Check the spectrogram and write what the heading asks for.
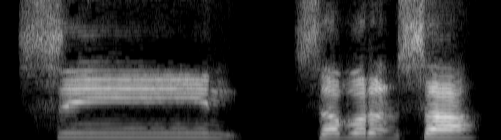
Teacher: সিন তিন আলিফ টান দিয়ে পড়েছি, জবরে টান দিই নাই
